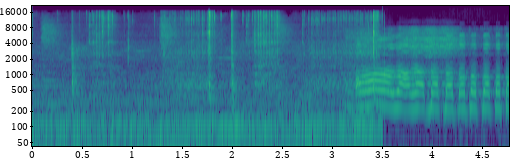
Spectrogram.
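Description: A rotary phone dial whirs with fast, rattling mechanical clicks for several seconds, then gives way to a wavering, pulsing tone.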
